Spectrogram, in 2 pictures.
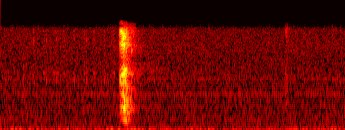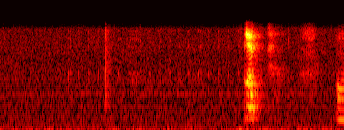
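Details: Two sharp, abrupt hiccups about five seconds apart over steady background noise; the person says they rarely get hiccups.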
